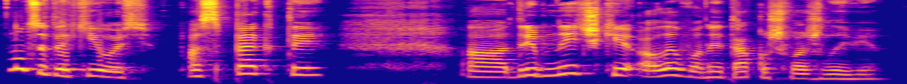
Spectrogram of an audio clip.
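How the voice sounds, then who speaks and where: A woman from Ukraine with a Ukrainian accent teaching an English grammar lesson on video, explaining rules patiently and slowing down to model English examples. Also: mid-range voice, big pitch swings, a little mellow.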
